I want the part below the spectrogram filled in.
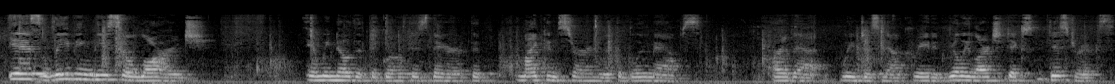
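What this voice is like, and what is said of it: Losing voice, squeaky strained. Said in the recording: “I'm losing my voice. ... I still squeak”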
